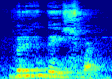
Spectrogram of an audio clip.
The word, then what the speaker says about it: बृहदेश्वर: Temple का नाम है बृहदेश्वर, BRIHADISVARA, बृहदेश्वर टेम्पल या मंदिर.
